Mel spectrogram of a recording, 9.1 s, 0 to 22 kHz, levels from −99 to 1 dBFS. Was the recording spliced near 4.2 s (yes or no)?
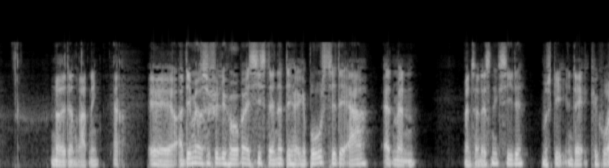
no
